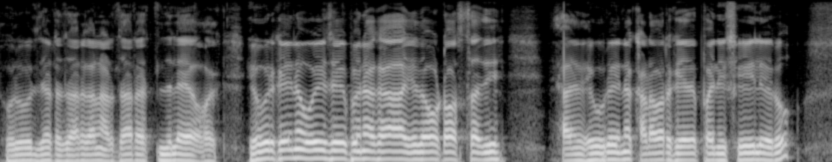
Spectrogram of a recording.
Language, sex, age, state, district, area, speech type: Telugu, male, 60+, Andhra Pradesh, Sri Balaji, urban, spontaneous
